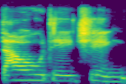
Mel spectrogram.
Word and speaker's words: Dao De Jing: rooted in philosophy right based on the the Dao de Jing did I pronounce that correctly yes can you can you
